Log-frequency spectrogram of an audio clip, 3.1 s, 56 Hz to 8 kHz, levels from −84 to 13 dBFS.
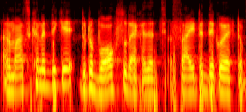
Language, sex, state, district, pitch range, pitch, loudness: Bengali, female, West Bengal, Purulia, 135-185 Hz, 150 Hz, -16 LUFS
